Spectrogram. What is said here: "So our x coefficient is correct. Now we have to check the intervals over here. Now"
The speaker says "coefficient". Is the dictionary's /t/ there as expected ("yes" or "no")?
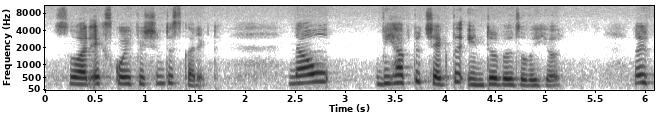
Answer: yes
